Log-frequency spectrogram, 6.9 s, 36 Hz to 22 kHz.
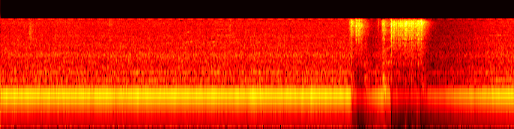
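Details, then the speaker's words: Hobart Handler 210 MIG welder tack-welding horseshoes (not mild steel) for coat racks: steady buzz under uneven crackling arc with a brief break, sputtery because the gas line wasn't purged; welds not porous, heat slightly high. "It's kind of sputtery. I didn't purge. Forgot to do that."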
